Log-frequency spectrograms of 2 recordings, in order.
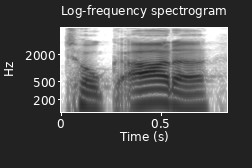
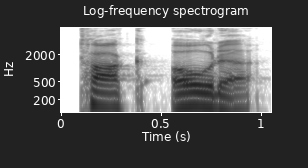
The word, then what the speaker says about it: Tokata: he said it wrong heads up that toccata iron eyes is pronounced tokata not talk oda okay like they they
